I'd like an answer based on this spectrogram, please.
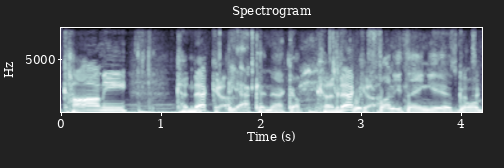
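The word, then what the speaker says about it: Conecuh: I was saying Kaneki, Connie, Kaneka. Yeah, Kaneka.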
